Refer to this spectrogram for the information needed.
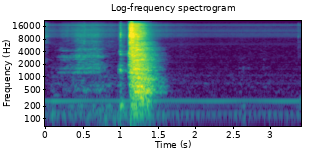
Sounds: Sneeze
